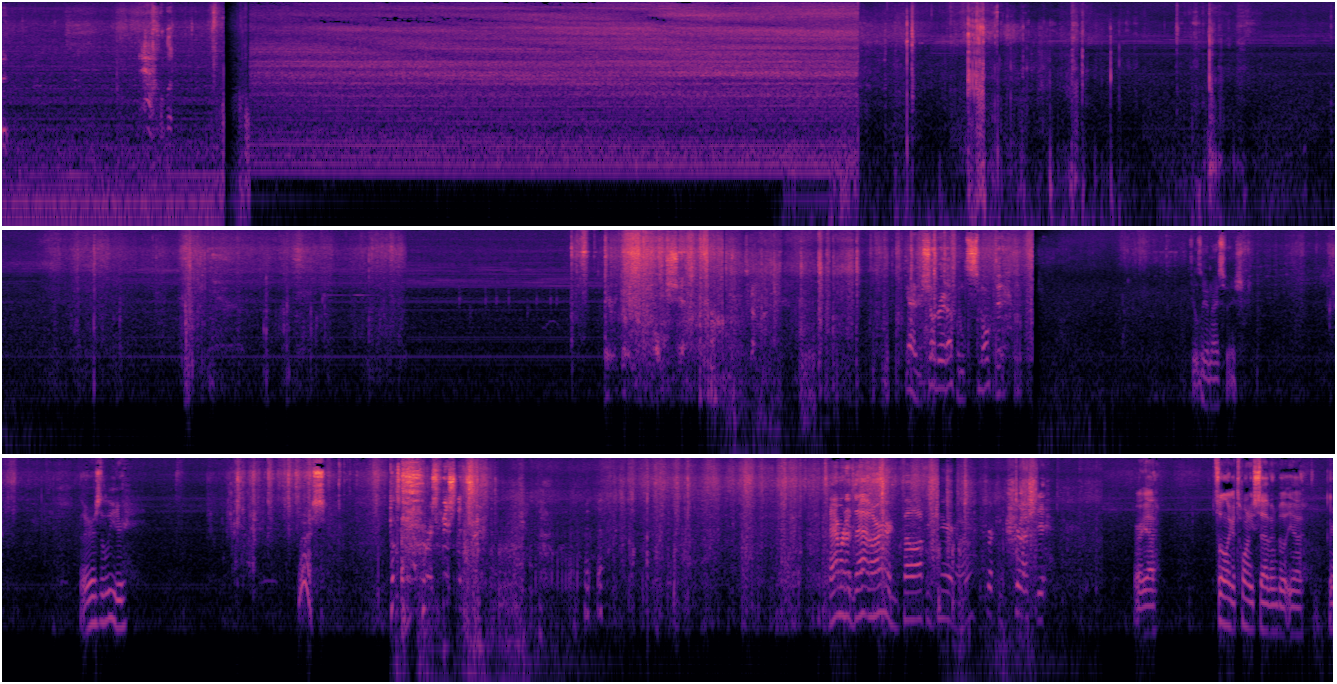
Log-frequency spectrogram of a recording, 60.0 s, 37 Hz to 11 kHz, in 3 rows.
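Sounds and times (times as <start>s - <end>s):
vehicle engine running: 0.0s - 38.0s, 45.8s - 56.5s
faint steady hum: 0.0s - 59.9s.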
